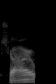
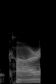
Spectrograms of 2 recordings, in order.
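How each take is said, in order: First: The word begins with a ch sound. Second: The word begins with a k sound. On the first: "instead of char" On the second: "people say car"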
